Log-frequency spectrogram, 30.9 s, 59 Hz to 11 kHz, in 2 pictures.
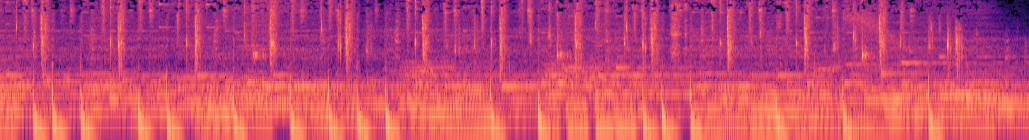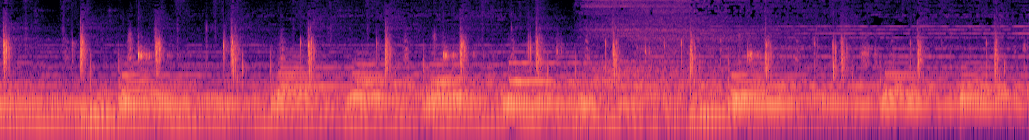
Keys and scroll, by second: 2.2 shift+F2, 2.5 F3, 13.4 F3, 14.3 Escape, 21.5 F3, 24.2 g, 29.8 ctrl+z.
